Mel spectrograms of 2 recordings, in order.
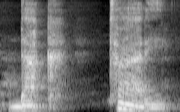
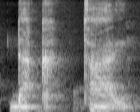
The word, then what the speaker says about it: daktari: We have daktari. Daktari, which is borrowed directly from the doctor in English. Daktari or madaktari. So if you want to see a doctor, you say daktari.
